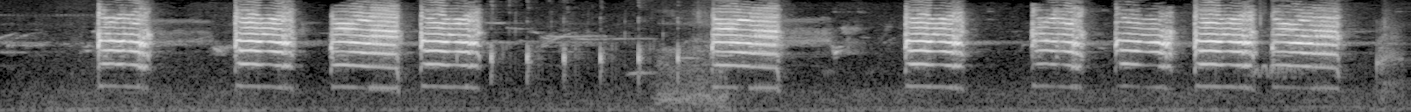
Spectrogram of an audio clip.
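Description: Blue Jay giving about ten harsh, grating jay notes in quick runs, with a brief pause and faint clicks midway.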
